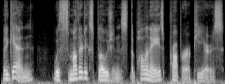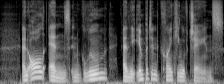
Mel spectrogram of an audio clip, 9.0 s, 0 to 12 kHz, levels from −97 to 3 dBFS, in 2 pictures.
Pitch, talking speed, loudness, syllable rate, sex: 110 Hz, 135 wpm, -19 LUFS, 4.3 syllables/s, male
